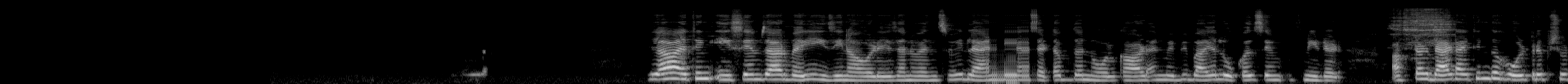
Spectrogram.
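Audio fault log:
0.0–2.70 s, truncation distortion on a fade: the fade-in rises from silence through a gain stage holding only 7 bits with no dither, so the quiet opening sounds gritty. On the waveform the low-level signal forms coarse square steps; the spectrogram shows broadband grit flecks.
9.87–10.37 s, robotic sound from repeated short buffers: just after "nowadays and once we" and before "up the", speech becomes a rigid metallic buzz near 50 Hz. The likely cause is a 20 ms chunk looping while real audio is dropped. The spectrogram shows evenly spaced 50 Hz harmonics; the waveform repeats near-identical cycles, with about 70% of it roughly repeated.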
